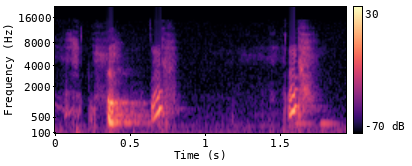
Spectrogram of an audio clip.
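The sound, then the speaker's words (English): A sleeping puppy lets out a few soft, muffled yips and woofs, three short whimpery barks spaced unevenly, with quiet pauses between them and no talking. “I was like, oh, this puppy's barking in his sleep and it's really cute.”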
